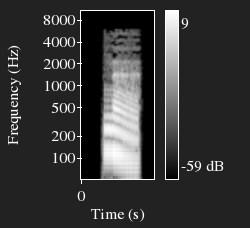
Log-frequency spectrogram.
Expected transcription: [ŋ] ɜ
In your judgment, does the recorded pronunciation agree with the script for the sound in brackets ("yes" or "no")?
yes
